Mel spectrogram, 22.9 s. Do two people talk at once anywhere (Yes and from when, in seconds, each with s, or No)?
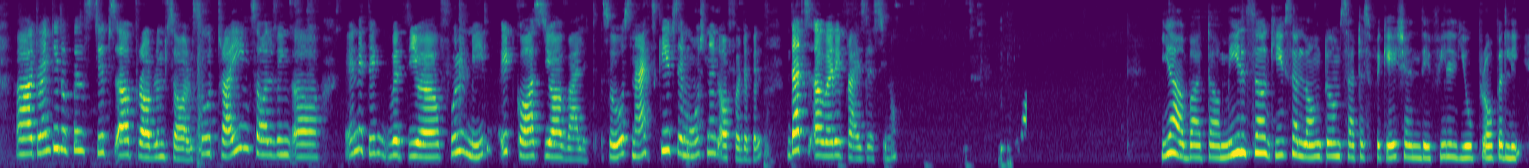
No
